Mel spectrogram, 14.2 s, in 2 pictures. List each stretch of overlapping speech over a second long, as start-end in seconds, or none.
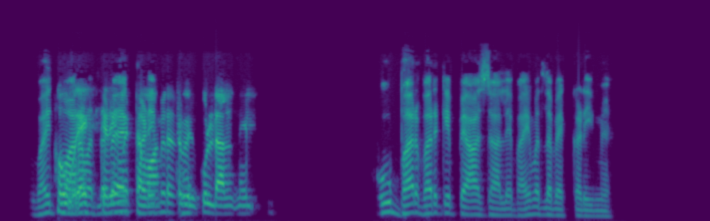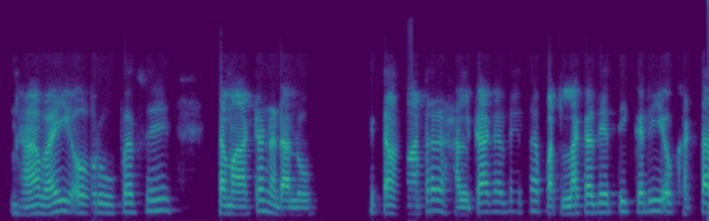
0.6-2.0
